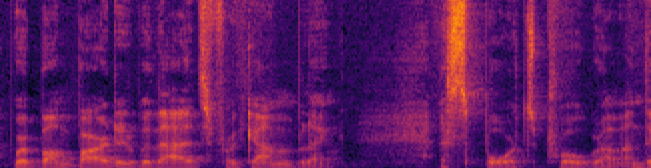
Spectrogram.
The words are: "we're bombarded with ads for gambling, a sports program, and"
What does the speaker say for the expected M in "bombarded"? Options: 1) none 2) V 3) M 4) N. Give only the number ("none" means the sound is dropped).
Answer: 3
